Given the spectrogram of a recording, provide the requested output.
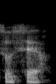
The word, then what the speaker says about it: Saussure: Y recuerden, he estado mirando algunos videos y Saussure es un nombre francés. Entonces es Saussure. ¿Ok? La pronunciación del nombre.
